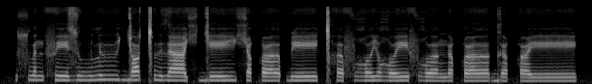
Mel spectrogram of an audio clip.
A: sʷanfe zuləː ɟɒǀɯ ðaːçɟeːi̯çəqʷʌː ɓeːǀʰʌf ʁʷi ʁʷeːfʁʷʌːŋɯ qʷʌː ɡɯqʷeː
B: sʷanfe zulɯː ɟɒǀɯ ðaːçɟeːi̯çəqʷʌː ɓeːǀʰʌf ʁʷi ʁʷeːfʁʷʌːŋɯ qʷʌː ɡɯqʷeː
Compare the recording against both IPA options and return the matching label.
B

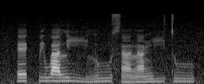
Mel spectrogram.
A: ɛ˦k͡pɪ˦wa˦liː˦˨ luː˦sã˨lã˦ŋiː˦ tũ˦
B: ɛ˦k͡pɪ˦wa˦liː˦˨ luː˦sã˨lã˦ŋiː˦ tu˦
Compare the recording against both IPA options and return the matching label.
B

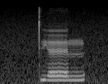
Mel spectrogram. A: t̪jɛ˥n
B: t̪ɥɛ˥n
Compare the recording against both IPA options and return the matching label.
A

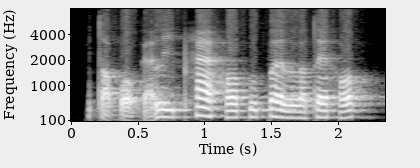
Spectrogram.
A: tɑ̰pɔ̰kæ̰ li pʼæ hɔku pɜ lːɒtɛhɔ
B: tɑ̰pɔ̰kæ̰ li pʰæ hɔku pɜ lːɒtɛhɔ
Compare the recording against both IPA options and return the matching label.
B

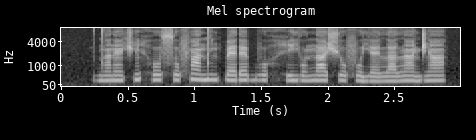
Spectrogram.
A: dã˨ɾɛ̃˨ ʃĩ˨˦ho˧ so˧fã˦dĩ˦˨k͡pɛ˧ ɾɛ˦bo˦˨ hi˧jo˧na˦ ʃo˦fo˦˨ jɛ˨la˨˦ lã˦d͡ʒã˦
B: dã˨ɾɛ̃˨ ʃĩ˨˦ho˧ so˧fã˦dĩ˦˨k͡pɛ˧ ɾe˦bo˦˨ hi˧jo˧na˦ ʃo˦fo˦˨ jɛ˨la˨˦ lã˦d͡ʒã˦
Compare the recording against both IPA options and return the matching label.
A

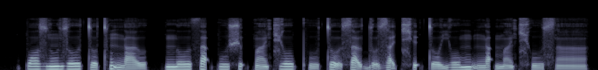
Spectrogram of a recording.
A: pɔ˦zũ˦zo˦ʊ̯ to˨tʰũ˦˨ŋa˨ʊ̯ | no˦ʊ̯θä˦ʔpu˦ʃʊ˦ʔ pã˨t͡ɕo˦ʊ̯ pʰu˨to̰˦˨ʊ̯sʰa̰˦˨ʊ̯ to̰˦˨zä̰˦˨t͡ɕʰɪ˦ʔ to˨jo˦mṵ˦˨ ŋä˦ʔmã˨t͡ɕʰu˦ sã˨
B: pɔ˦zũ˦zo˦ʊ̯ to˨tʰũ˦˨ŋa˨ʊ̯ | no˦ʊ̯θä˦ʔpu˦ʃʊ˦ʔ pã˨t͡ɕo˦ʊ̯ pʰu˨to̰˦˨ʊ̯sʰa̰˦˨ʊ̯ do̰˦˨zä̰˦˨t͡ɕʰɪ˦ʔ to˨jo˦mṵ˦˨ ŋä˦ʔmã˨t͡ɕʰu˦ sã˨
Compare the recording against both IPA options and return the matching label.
B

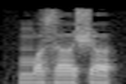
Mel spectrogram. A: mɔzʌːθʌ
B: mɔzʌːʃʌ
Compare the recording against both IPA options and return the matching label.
B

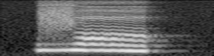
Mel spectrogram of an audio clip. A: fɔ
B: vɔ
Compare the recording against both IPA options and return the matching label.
B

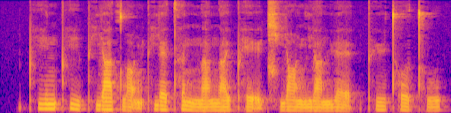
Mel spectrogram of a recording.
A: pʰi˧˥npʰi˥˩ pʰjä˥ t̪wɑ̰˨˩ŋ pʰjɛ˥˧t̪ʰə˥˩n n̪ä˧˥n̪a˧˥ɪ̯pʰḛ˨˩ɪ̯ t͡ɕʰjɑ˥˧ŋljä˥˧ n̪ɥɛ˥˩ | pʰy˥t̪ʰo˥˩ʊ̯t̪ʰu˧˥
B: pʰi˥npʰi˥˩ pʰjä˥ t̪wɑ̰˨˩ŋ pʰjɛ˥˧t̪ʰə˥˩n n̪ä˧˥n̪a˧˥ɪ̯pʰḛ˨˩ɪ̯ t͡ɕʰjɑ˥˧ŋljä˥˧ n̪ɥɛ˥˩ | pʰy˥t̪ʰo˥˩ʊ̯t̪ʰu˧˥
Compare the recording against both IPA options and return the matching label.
B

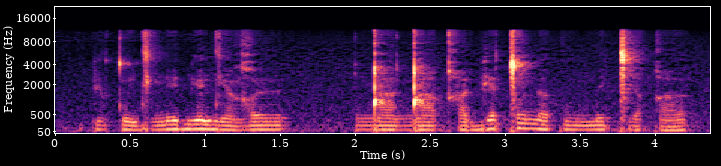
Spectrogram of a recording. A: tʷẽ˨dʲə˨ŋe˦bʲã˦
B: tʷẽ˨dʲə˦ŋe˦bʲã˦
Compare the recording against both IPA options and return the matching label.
A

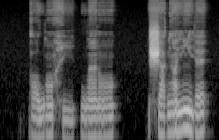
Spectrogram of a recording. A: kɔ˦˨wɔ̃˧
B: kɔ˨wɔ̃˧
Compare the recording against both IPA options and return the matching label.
B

